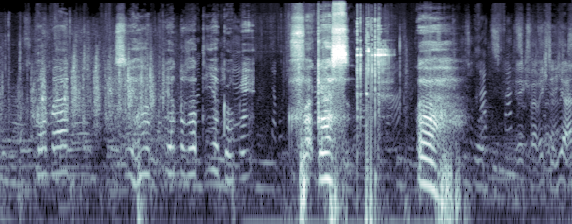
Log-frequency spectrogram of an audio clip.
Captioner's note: groan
